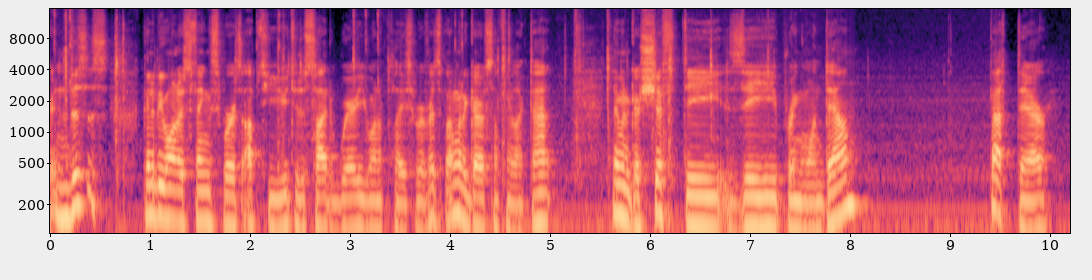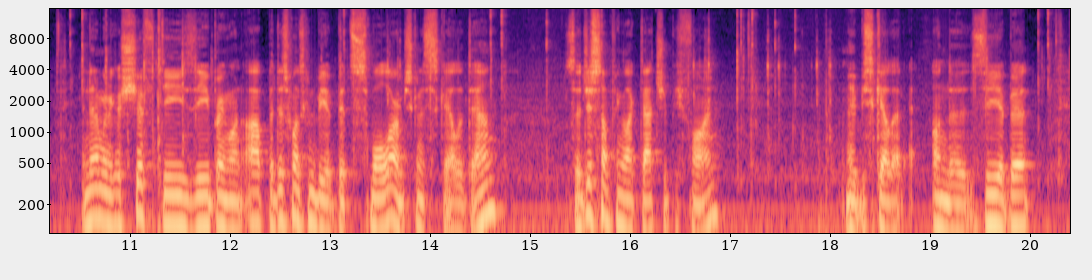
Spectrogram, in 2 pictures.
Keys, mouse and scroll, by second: 0.1 click, 1.5 scroll, 2.5 s, 3.3 click, 3.4-4.0 scroll, 4.7-6.0 scroll, 13.2 click, 13.5 s, 14.7 click, 14.9 scroll, 15.1 middle click, 15.7-16.6 scroll, 16.6 middle click, 16.6 s, 17.2 click, 17.4-20.1 middle drag, 17.6 scroll, 17.8 s, 20.1 click.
